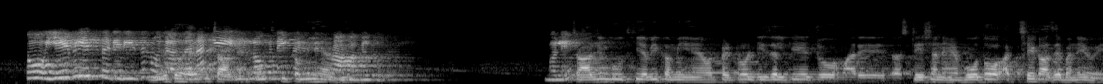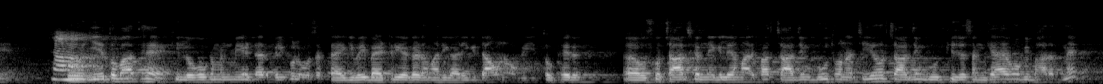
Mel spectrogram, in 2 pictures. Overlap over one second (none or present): present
